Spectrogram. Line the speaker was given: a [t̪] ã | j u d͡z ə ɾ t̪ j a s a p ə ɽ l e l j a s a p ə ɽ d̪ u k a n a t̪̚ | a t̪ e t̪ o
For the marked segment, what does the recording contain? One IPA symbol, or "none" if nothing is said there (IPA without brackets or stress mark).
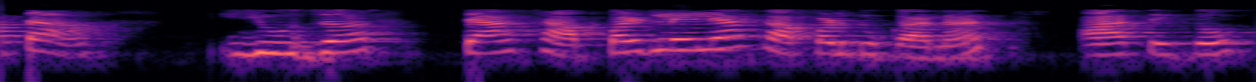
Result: t̪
